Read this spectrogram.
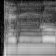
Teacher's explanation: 기역 뒤에 리을이 오니까 기역 뒤에 리을이 니은으로 바뀌고요. 다시 비음화 일어나서 백로 일어나요. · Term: 리을의 비음화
